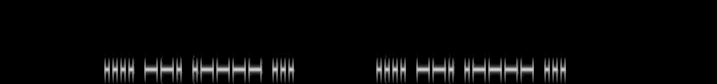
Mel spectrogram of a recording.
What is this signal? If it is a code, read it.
Morse code, heard as a keyed tone, about 32 wpm, 700 Hz. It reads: HG1S HG1S
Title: DXCC-100 Call Signs - 4 Characters - Repeated 2x - 30wpm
